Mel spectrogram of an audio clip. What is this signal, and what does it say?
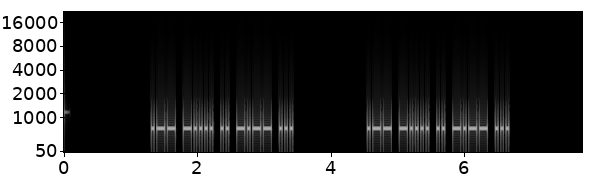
Morse code, heard as a keyed tone, about 30 wpm, 700 Hz. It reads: W6IYS W6IYS
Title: Call Signs Repeated 3x - 30wpm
